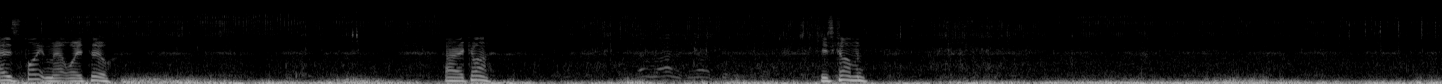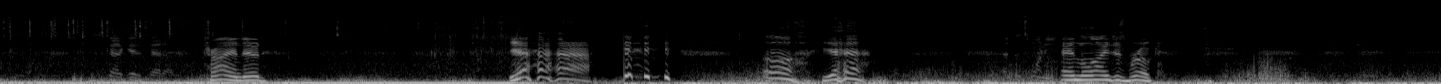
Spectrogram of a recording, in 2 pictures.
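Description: A shallow river flows around a man's wading legs.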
